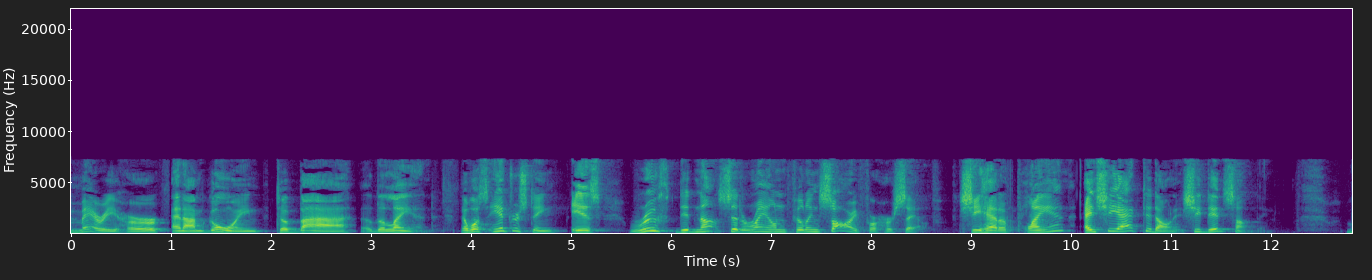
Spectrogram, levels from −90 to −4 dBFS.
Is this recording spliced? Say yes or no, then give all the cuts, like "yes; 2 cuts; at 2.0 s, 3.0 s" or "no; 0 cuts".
yes; 7 cuts; at 1.0 s, 2.0 s, 2.8 s, 3.7 s, 4.9 s, 8.8 s, 10.0 s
